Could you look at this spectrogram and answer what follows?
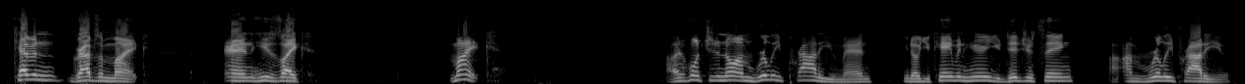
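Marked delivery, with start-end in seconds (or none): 4.5-12.2 put-on patronizing, insincere, falsely proud tone. Retelling a wrestler's praise on the mic: imitating Kevin Knight sounding condescending. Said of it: "it really sounded more condescending".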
